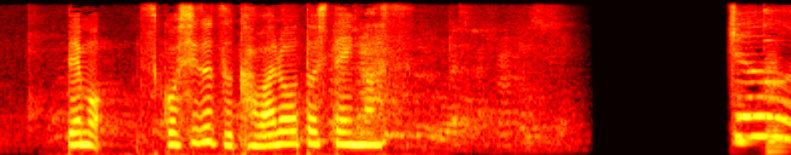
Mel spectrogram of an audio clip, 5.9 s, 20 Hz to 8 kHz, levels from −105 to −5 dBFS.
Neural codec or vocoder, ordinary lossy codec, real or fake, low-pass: none; none; real; 7.2 kHz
